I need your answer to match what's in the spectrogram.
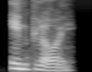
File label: "employ", Indian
